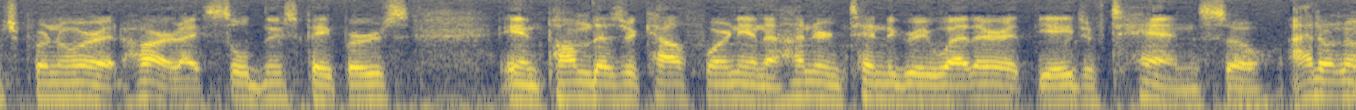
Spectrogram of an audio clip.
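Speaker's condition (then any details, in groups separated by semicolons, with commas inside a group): No condition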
